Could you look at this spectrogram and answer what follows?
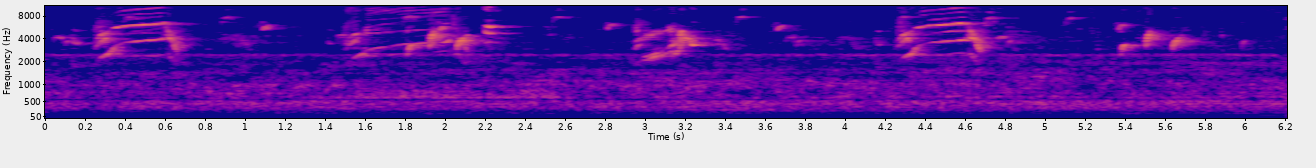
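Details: European goldfinch looking for its young, UK, 13 July 2017; repeated bright, tinkling chirp bursts with buzzy slurred notes, roughly one each second, over a low steady hum.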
